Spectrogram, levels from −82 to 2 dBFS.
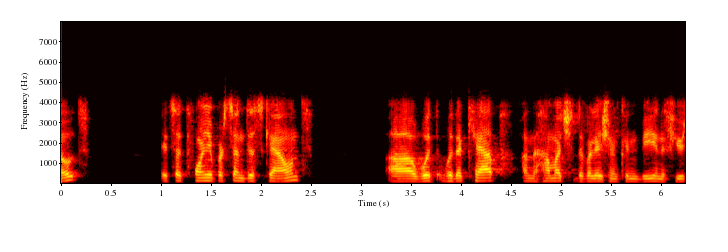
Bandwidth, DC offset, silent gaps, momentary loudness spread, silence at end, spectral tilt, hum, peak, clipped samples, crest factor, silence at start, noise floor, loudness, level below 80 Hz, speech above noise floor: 4.9 kHz; under 0.1%; none; 14 LU; 0 s; -7.5 dB/octave; none; -8 dBFS; under 0.1%; 18 dB; 0 s; -83 dBFS; -26 LUFS; -78 dBFS; 56 dB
